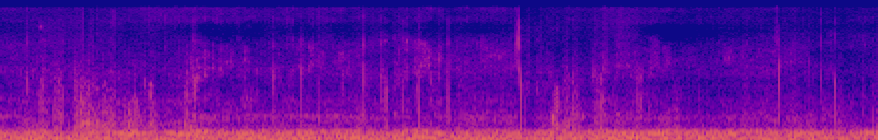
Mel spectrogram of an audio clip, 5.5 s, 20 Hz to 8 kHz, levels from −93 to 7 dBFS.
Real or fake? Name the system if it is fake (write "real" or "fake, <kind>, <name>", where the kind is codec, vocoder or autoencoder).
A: fake, codec, DAC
